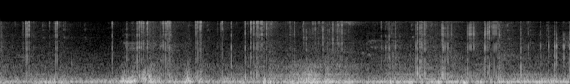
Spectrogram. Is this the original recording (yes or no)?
yes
